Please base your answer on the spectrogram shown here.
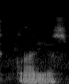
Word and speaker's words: gladius: I don't really know how to say it in Latin or pronounce it, but I think it's gladius, but yeah, the Roman sword, the famous Roman sword.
